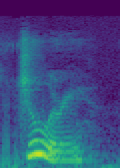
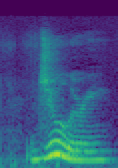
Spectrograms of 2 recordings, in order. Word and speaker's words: jewelry: And number 11, we stress the first syllable and we pronounce it like jewelry, jewelry. One more time, jewelry.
